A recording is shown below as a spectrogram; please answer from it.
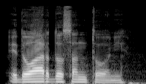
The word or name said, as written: Edoardo Santoni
